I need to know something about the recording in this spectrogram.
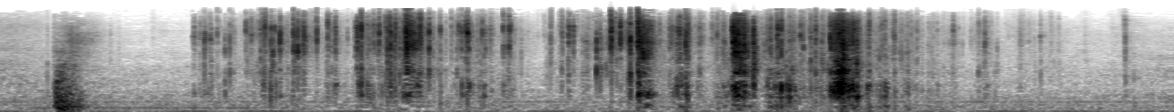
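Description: A foil wrapper crinkles and rips open.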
